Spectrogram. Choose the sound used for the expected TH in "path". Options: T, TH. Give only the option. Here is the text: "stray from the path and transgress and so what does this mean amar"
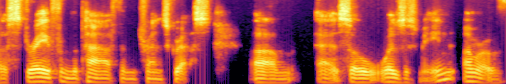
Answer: TH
